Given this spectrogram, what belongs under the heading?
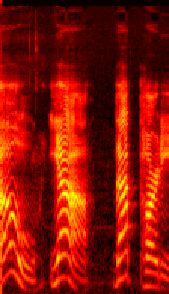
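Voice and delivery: tense, strained, stiff, very slow voice. Voicing a character invited to an unknown party: stressed and stiff. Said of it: "she kinda stresses a little".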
